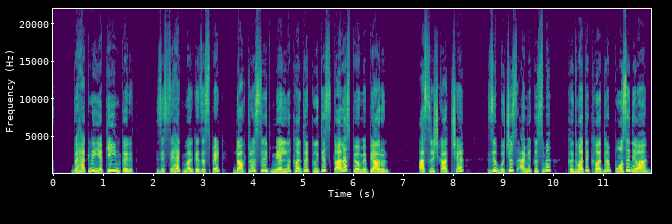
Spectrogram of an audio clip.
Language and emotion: Kashmiri, angry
